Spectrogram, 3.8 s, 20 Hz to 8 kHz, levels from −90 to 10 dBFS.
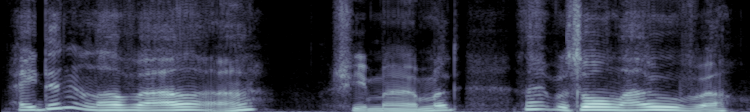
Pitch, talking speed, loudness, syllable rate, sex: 185 Hz, 160 wpm, -16 LUFS, 4.4 syllables/s, male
